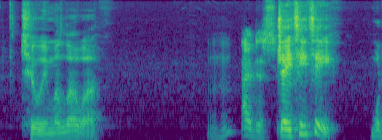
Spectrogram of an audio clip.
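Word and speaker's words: Tuimoloau: I pronounced it right. I've been practicing. Debatable. And Jack Sawyers. It's Tuimalua. Tuimalua.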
